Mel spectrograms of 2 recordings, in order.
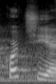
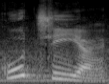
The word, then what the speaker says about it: cutia: do outro o né como Cotia Cotia no caso não é Cotia é Cutia com o né cabeçalho com lh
